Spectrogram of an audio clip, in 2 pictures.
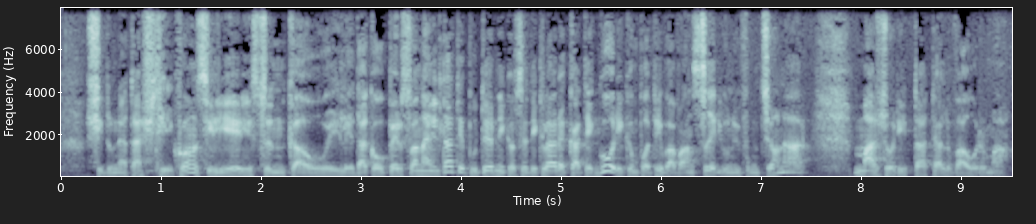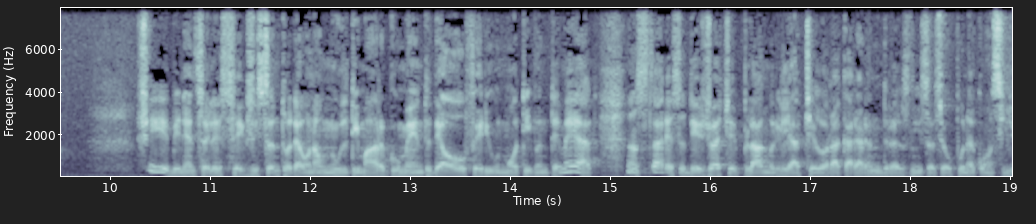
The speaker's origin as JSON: {"language": "Romanian", "town": "Orley", "region": "England", "country": "United Kingdom", "tie": "born or raised there", "said": "M-am născut în Orley. Aici mi-am petrecut toată viața. M-am căsătorit cu o fată tot de aici"}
